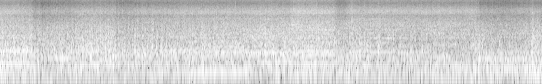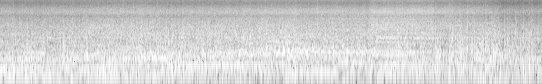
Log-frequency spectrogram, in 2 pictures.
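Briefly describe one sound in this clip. A race car engine roars loudly up close, revving up and down.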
